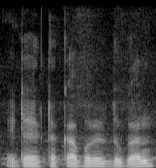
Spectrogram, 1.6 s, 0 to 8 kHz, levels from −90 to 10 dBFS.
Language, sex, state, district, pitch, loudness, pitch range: Bengali, male, Tripura, Dhalai, 115 Hz, -17 LUFS, 110-115 Hz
